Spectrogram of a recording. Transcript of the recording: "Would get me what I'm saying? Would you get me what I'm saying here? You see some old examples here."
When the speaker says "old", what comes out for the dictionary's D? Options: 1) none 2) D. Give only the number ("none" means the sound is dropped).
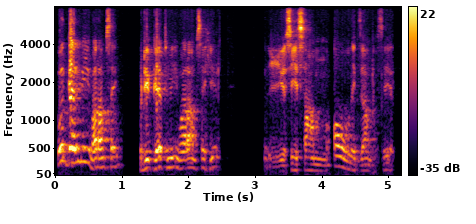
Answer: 1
